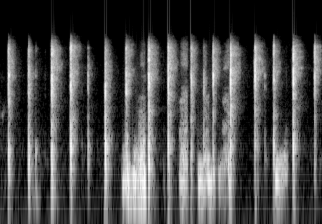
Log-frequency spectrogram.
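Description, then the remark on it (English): Keys are slapped one at a time with the fingers on a computer keyboard, a string of sharp, crisp clacks at a slow, uneven pace, some landing with a heavier, duller thump. No voices. “I slap the keyboard with my fingers, but I do it really slowly.”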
